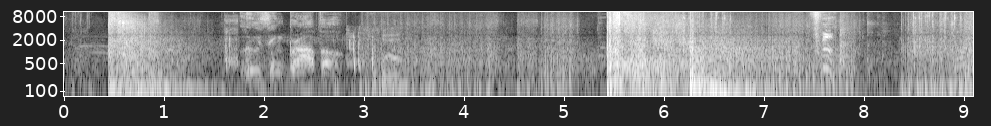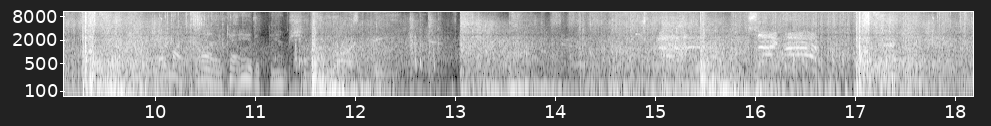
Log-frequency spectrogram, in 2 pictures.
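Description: Sniper rifle shots boom loudly, one at a time.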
